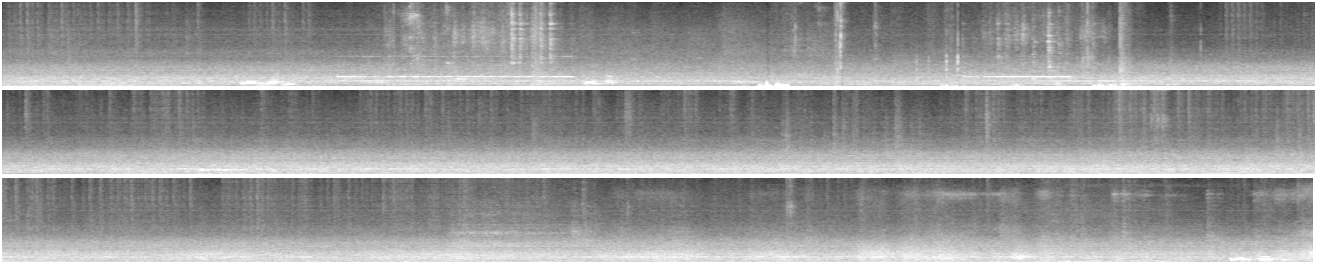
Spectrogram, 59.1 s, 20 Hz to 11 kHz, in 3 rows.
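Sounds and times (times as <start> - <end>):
elevator ride rush and hum: 0.0 - 59.0.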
